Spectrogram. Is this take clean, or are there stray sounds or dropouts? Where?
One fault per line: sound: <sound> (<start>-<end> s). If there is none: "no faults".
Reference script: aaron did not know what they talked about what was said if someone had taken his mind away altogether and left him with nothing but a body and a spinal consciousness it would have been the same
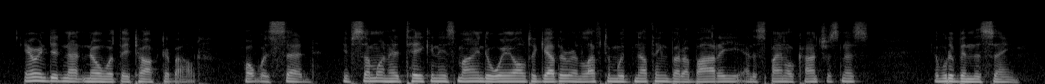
no faults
